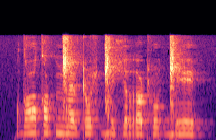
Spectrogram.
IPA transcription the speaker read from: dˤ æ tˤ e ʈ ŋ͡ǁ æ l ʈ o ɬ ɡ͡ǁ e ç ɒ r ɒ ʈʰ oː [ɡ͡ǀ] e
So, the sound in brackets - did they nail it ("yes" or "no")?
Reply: no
